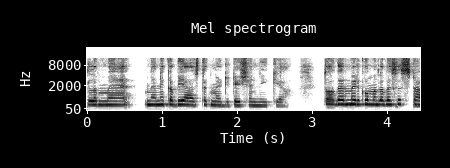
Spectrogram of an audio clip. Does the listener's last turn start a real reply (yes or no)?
no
